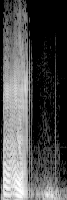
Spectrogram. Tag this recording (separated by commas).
Fart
